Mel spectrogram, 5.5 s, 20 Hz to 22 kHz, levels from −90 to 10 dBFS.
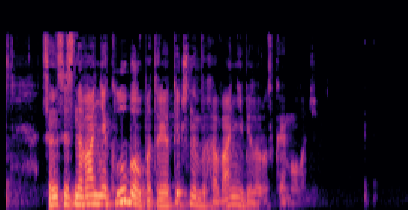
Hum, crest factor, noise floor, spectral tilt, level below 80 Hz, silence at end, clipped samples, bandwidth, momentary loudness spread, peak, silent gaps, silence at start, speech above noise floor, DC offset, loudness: none; 16 dB; -75 dBFS; -5.5 dB/octave; -52 dBFS; 1.4 s; under 0.1%; 11.5 kHz; 22 LU; 0 dBFS; none; 0.6 s; 61 dB; under 0.1%; -14 LUFS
